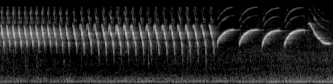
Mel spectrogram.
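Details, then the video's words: Spanish Timbrado canary training song: a steady rapid metallic roll of evenly repeated notes for two seconds, then a few arched whistles and a final falling note. "Canary Singing Bird Sounds"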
